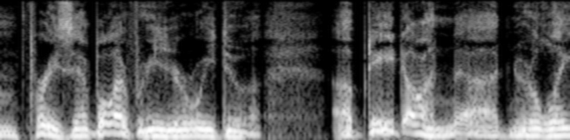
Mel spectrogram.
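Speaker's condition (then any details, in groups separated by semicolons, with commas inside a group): Spinocerebellar ataxia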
